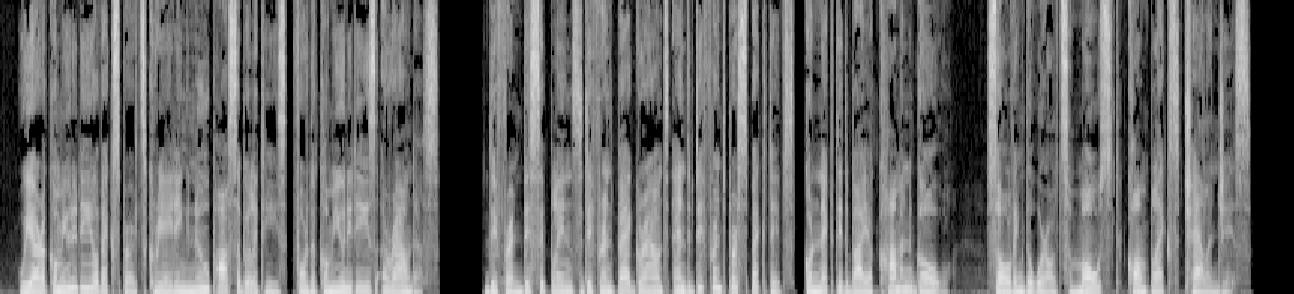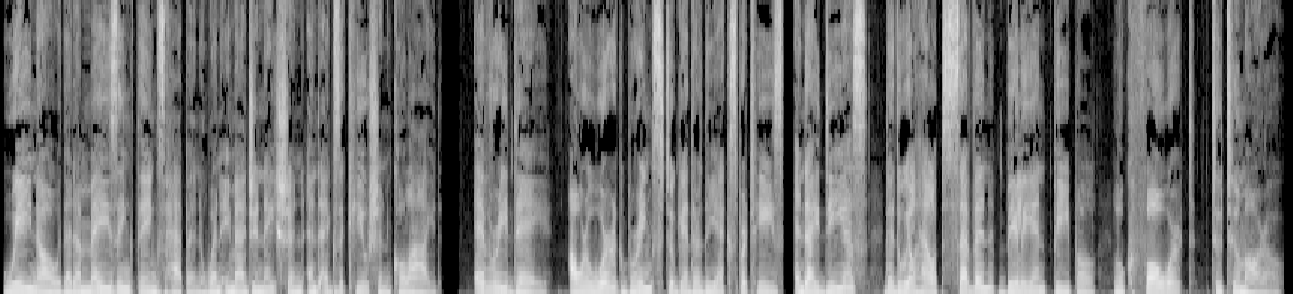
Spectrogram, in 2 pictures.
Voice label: English

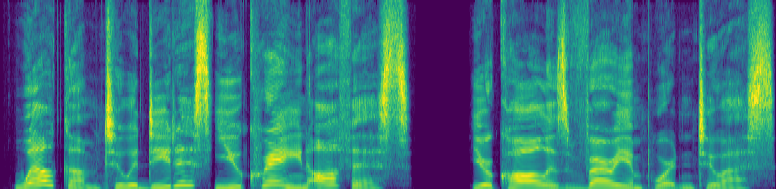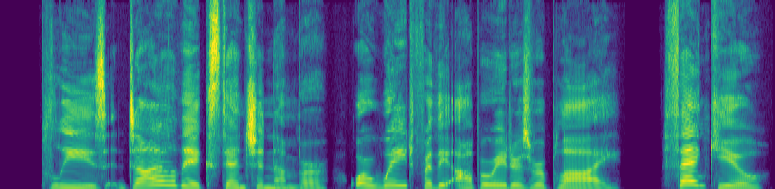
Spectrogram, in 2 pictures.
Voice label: IVR; Adidas Ukraine

